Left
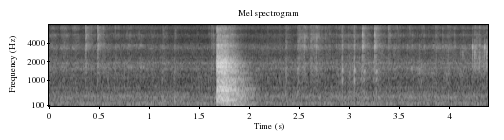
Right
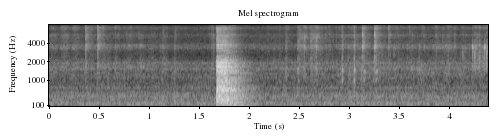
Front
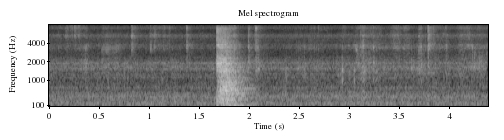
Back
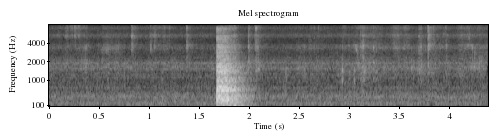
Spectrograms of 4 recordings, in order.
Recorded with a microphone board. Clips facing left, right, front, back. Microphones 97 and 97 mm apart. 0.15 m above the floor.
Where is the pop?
160° right, 0.8 m.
